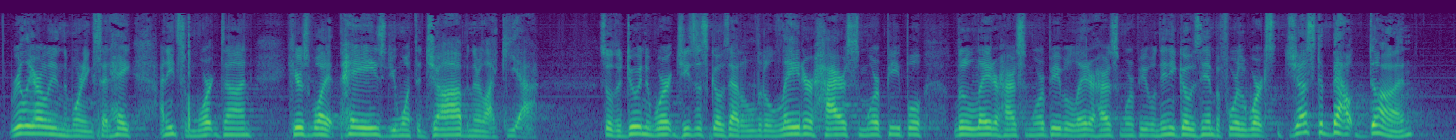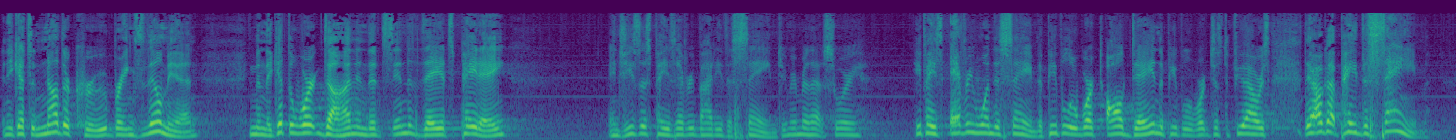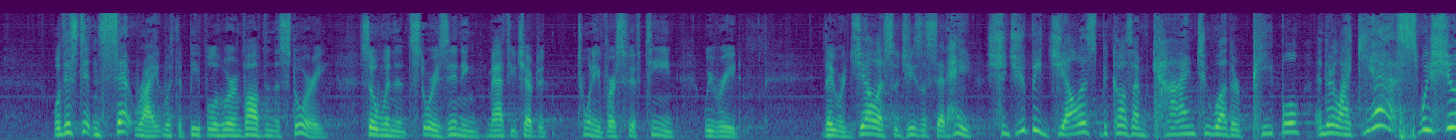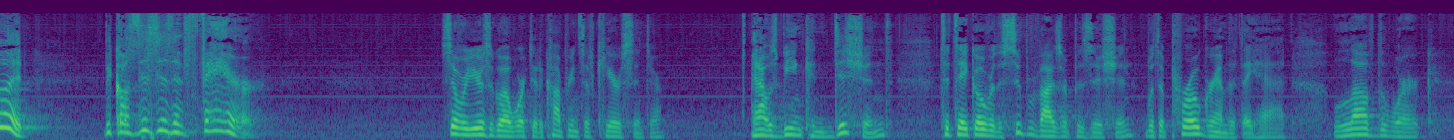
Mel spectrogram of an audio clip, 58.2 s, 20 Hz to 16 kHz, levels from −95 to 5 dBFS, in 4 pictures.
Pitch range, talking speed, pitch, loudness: 140-185 Hz, 215 wpm, 165 Hz, -25 LUFS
